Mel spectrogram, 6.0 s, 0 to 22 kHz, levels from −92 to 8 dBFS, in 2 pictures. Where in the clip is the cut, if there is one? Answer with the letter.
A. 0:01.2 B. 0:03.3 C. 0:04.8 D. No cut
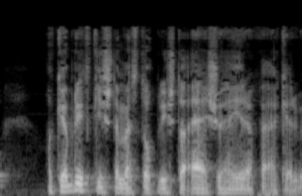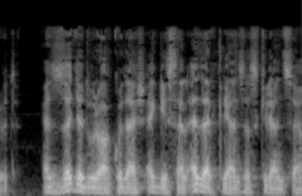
B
